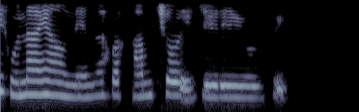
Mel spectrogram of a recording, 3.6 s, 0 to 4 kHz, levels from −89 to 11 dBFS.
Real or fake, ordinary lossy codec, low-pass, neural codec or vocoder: fake; none; 3.6 kHz; codec, 16 kHz, 4.8 kbps, FACodec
